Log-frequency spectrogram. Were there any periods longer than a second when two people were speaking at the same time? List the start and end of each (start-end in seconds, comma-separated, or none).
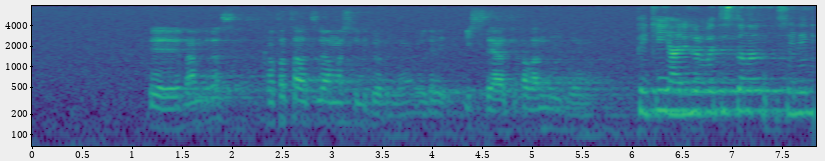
none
